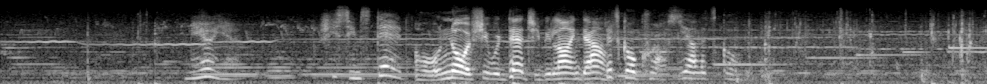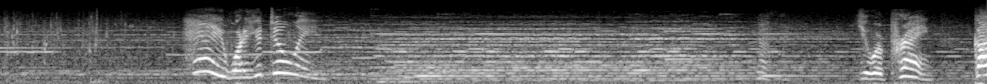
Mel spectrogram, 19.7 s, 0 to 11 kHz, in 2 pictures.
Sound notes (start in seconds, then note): 9.2 water splashing; 13.6 bright music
